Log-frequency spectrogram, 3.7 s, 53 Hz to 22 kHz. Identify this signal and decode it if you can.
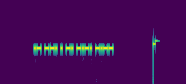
Morse code, heard as a keyed tone, about 46 wpm, 700 Hz. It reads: AGENCY
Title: Sentences from Top 1300 Words - New Word Drill Alt - 45wpm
